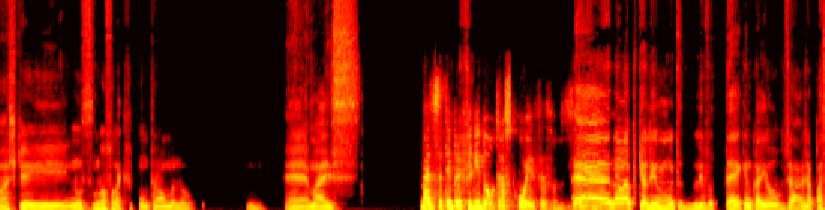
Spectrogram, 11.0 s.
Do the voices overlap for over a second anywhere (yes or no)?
no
